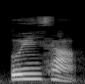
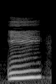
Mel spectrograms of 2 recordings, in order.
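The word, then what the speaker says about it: 의: repeat after something new ui ui now the second case is when the character ui is pronounced as e instead of now this happens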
